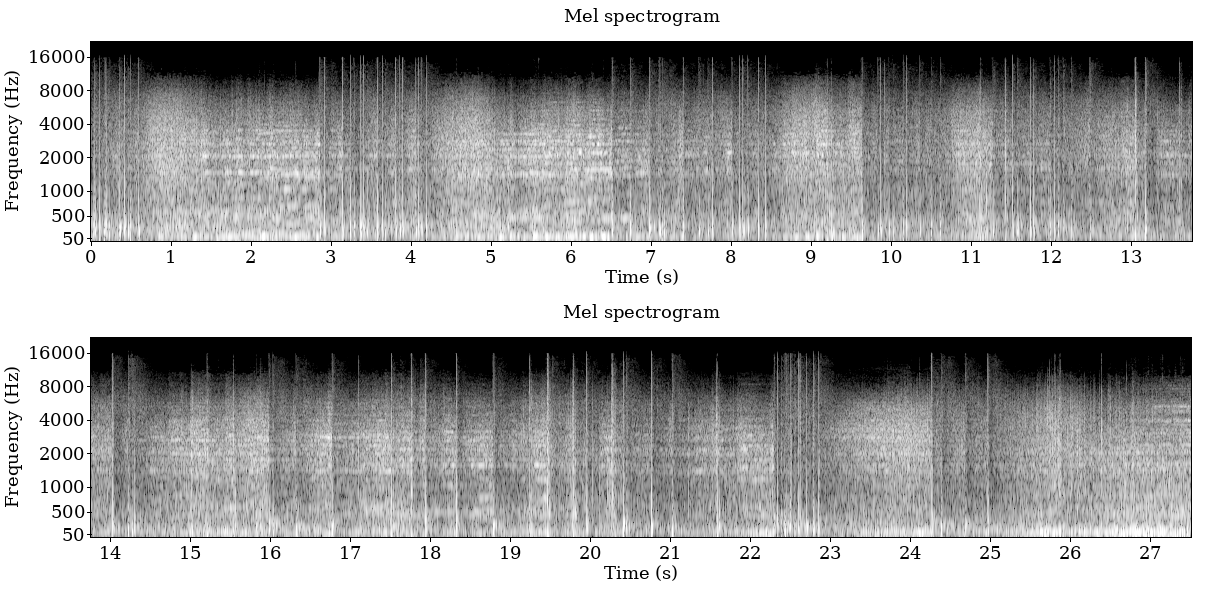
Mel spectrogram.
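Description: Fireworks display, with aerial shells bursting in a rapid, dense run of bangs and crackles, over music played along with the show.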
